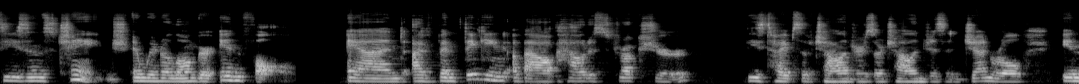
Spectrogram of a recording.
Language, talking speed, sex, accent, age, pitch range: English, 140 wpm, female, American, 30-49, 135-165 Hz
